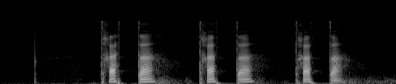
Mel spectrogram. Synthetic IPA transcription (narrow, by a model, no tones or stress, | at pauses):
t̪ʰɾɛt̪ːa | t̪ʰɾɛt̪ːa | t̪ʰɾɛt̪ːa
